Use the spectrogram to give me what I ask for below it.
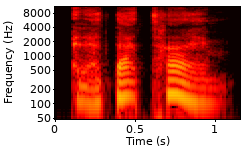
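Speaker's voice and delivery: ordinary delivery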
